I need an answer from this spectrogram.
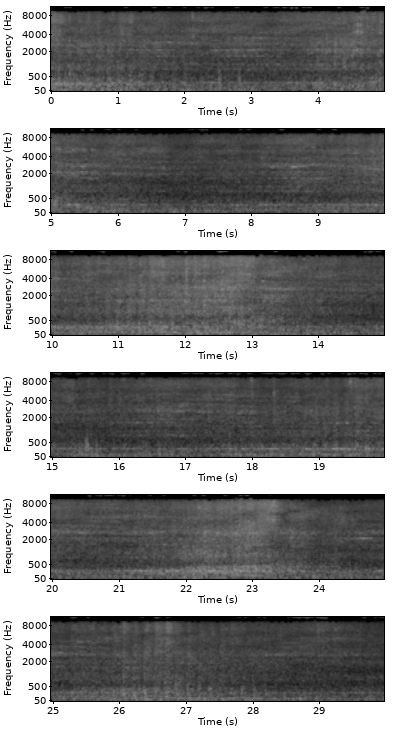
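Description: Double-stack intermodal well cars rolling past close by: a steady rumble of steel wheels on the rails, swelling and easing every several seconds as the cars go by.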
